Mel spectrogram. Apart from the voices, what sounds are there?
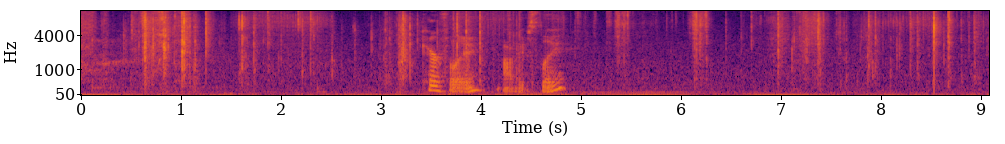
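parchment paper being pulled up and crinkling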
